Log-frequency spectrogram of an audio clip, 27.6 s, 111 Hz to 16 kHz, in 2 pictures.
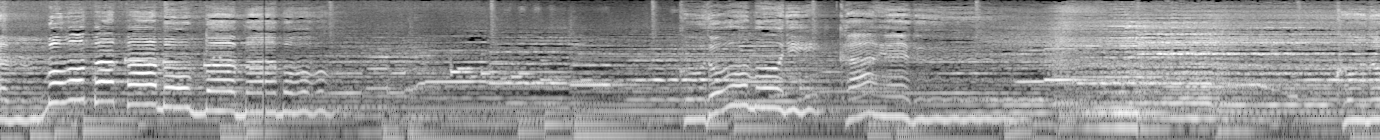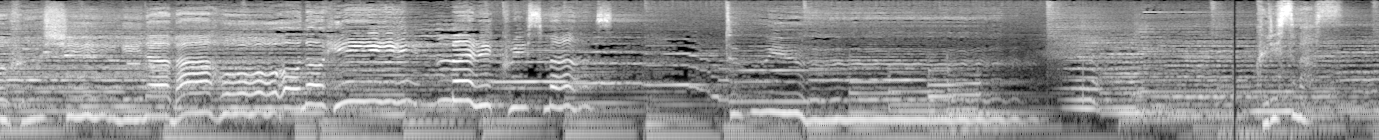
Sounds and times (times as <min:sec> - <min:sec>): Christmas music: 0:00.0 - 0:22.0, 0:23.6 - 0:27.5.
